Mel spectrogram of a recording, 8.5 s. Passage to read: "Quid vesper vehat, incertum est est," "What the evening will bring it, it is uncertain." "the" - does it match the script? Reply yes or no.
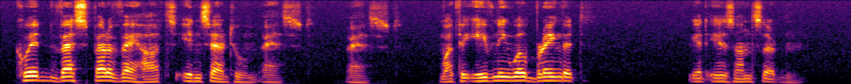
yes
